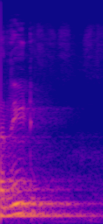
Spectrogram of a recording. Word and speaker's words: read: Spelling same होती है, बट जो उच्चारण होता है चेंज होता है। इसको हम रीड पढ़ते हैं, इसको रेड रेड पढ़ लेते हैं।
